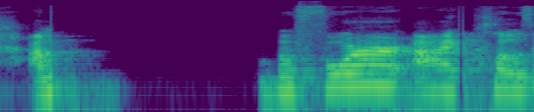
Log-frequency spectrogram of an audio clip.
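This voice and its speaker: A woman speaks in a room with audible echo. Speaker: business coach. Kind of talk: teleconference presentation. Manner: fast.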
